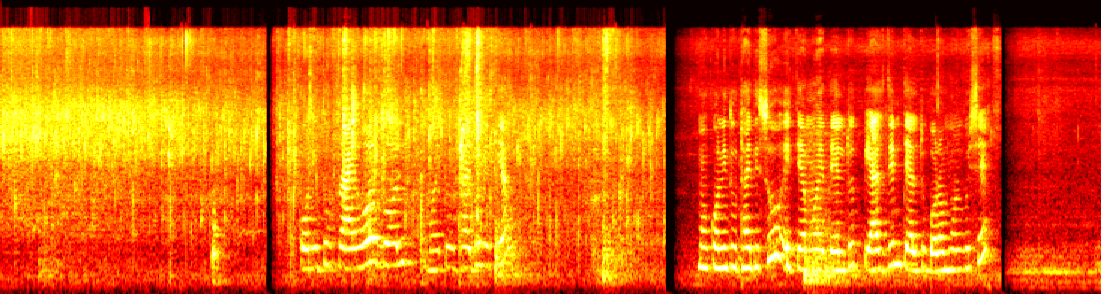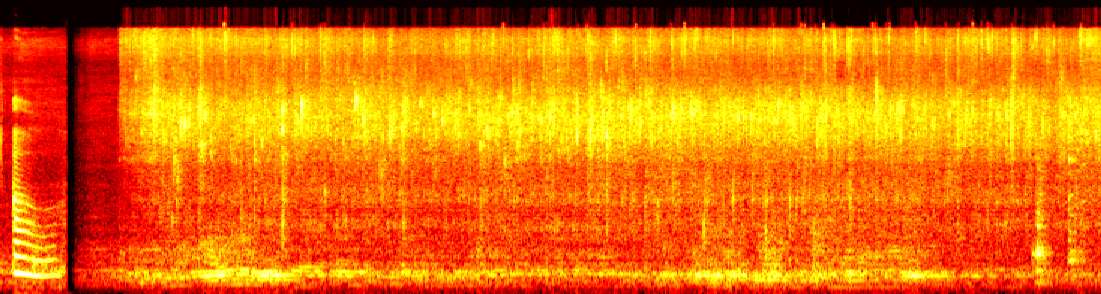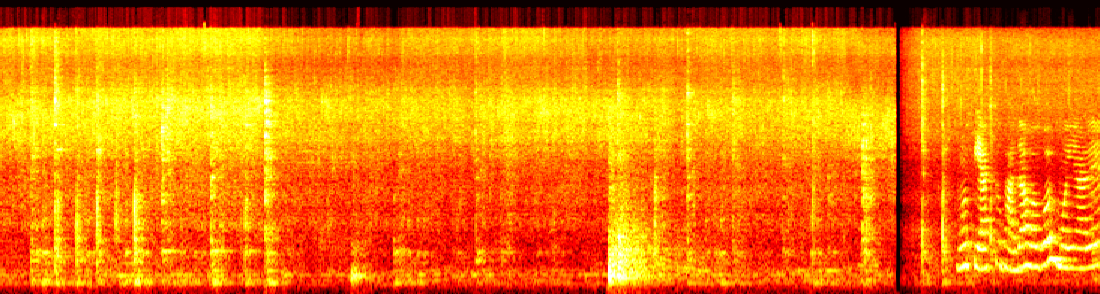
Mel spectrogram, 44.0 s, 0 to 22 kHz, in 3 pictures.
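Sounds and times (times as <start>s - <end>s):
onions sizzling in oil: 0.0s - 10.3s, 15.8s - 44.0s
spatula scraping a pan: 28.4s - 42.6s.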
